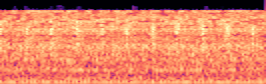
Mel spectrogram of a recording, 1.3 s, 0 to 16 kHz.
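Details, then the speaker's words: Old Ford 300 (4.9L) inline-six, fuel-injected, hydraulic valves adjusted, high-lift cam on factory springs: light, quick top-end ticking over idle that comes and goes with revs; valvetrain tick, owner suspects springs. "That ticket is coming from the top end. And I adjusted all the hydraulic valves and set everything. And now look, it goes up and it goes away and then it switches."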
